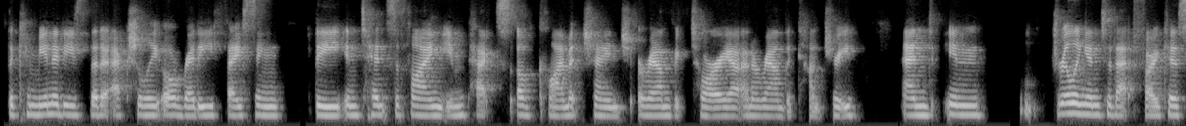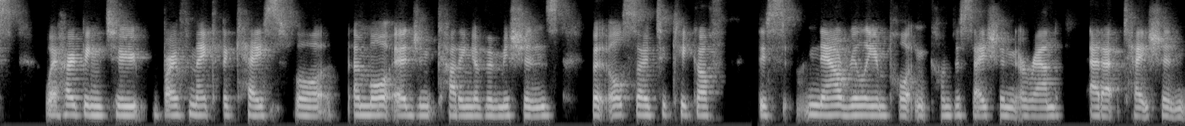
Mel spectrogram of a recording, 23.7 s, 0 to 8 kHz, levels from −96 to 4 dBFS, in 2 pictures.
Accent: Australian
